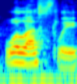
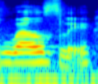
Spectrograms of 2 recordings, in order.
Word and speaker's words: Wellesley: um so the West I always want to say well Leslie cuz that's how it's spelled but it's Wellesley felt like you spread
